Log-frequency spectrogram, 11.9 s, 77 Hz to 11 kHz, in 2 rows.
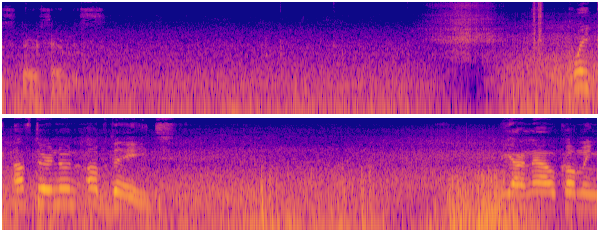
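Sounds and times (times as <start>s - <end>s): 
speech: 0.2s - 1.2s, 5.7s - 7.7s, 11.0s - 11.8s
strong wind at the beach buffeting the microphone: 3.8s - 11.8s.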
